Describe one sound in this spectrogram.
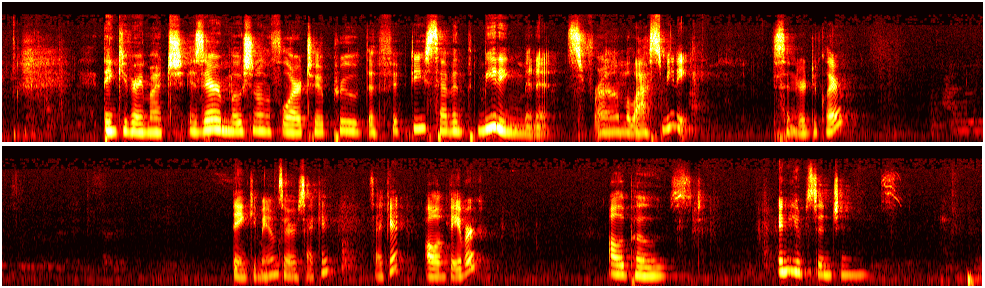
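A young woman speaks calmly into a microphone, heard through a loudspeaker.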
